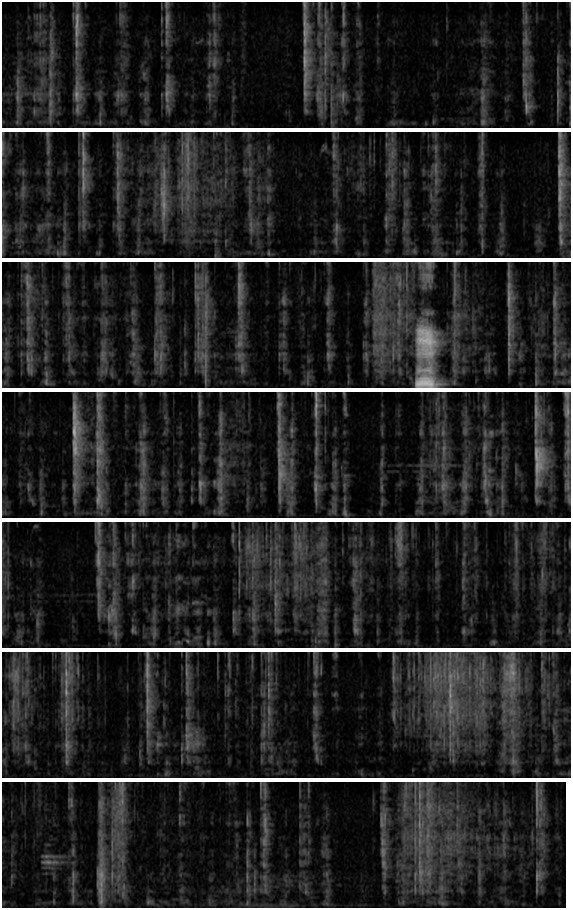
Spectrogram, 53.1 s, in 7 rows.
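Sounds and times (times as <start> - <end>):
person chewing vegetables: 0.0 - 53.0
mouth sounds: 20.6 - 21.2.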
